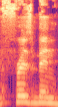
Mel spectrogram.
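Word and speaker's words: Frisman: They got rid of Ike Hilliard, and they bring in Frisbin Jackson.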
